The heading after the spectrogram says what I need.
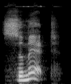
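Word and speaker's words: سماق: Sumac in Lebanese is pronounced samet.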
